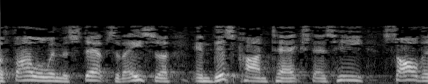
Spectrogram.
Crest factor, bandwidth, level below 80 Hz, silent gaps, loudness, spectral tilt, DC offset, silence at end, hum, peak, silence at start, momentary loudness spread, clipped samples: 16 dB; 6.4 kHz; -56 dBFS; none; -21 LUFS; -5.5 dB/octave; under 0.1%; 0 s; none; -4 dBFS; 0 s; 8 LU; under 0.1%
